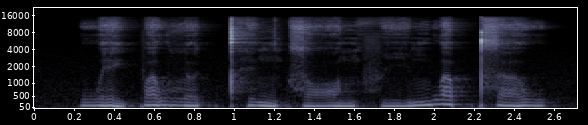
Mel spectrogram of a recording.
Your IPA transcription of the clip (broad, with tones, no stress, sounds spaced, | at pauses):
w e˨˩ j p ɐ˧ w l ɵ˨ t̚ pʰ ɪ˨˩ ŋ t͡s ɔː˨ n f iː˨˥ m w ɐ˥ p̚ t͡s ɐ˧ w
